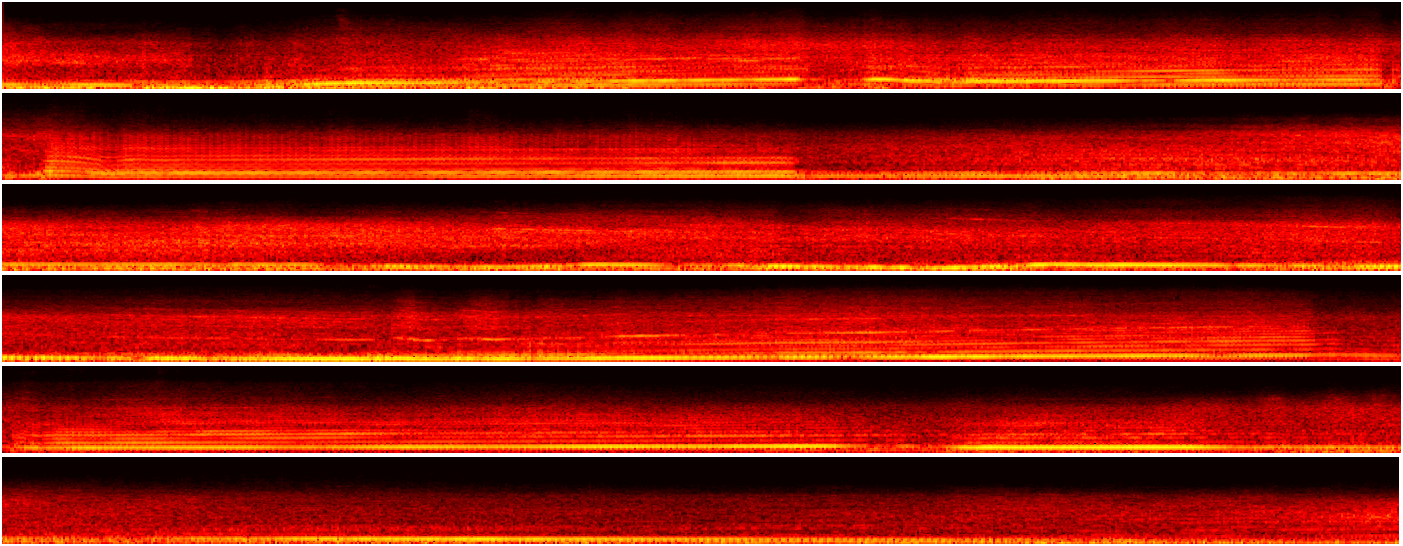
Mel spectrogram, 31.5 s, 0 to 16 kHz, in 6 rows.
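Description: Race car engines at hard throttle on a circuit. Their pitch climbs and breaks at several gear changes and swings up and down in the middle as the throttle is worked. Tyre squeal runs through part of it, from a BMW E36 drifting in tyre smoke and a Škoda Felicia pickup race car being driven fast.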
